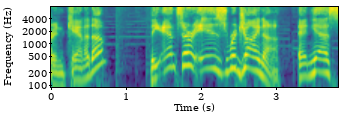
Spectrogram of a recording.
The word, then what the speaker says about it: Regina: Saskatchewan over there in Canada the answer is Regina and yes it's pronounced Regina the city is in the midst of a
